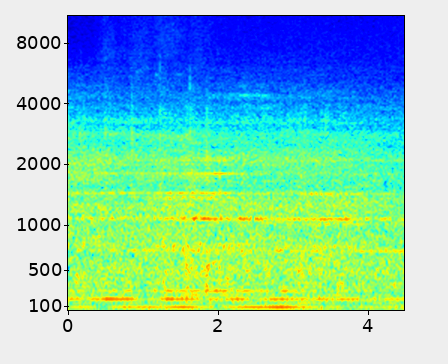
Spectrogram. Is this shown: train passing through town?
yes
